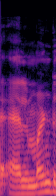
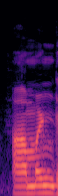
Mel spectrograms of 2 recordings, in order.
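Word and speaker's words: almond: इसे एलमंड कहा जाता है। जबकि इसका सही उच्चारण आमंड है।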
